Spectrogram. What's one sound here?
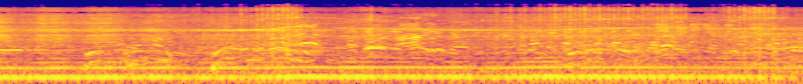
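A tractor engine revs as it drives close by.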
